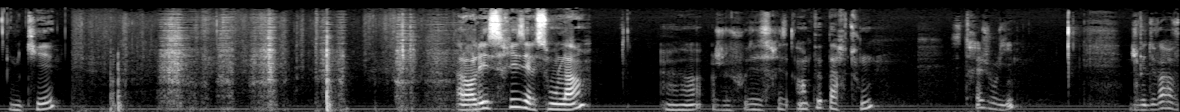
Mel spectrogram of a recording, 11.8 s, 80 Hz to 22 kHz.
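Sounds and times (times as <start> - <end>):
speech: 0.1 - 1.0, 4.6 - 6.0, 6.7 - 8.9, 9.7 - 10.3, 11.3 - 11.7
butter rubbed onto a baking dish: 0.8 - 4.8.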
